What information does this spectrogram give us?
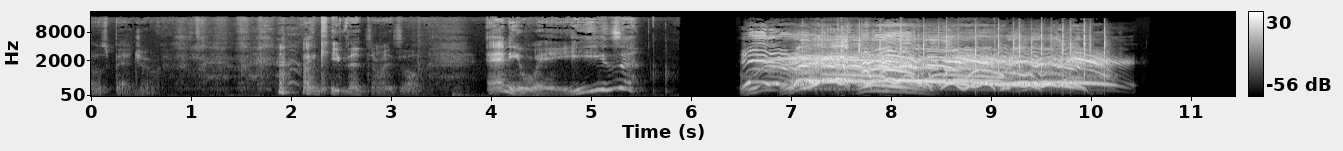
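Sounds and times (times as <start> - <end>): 
speech: 1.9 - 5.6, 6.5 - 7.2
raucous crowd applause sound effect: 6.5 - 10.5.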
